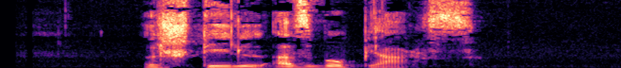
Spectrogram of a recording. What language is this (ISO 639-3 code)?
roh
